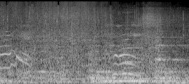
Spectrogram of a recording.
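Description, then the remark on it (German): A splash into water followed by steady sloshing and churning, fairly loud, continuing for about two seconds, as something breaks through thin ice into bitterly cold water. “Dann brach es ein.”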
